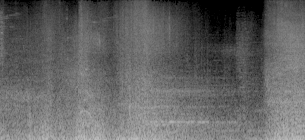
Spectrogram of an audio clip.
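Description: Lightning bolts crackle in a game battle.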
